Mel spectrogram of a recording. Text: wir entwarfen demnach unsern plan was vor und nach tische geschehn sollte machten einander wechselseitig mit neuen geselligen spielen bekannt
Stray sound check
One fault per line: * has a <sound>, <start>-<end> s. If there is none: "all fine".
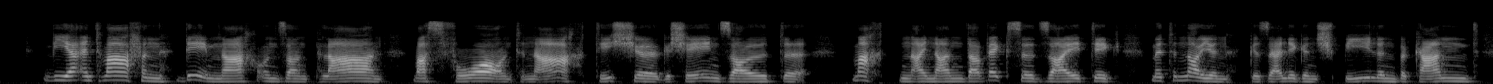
all fine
